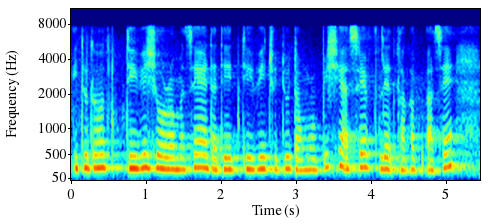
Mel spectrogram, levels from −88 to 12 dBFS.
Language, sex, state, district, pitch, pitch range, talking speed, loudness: Nagamese, female, Nagaland, Dimapur, 230 Hz, 220-250 Hz, 155 wpm, -15 LUFS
